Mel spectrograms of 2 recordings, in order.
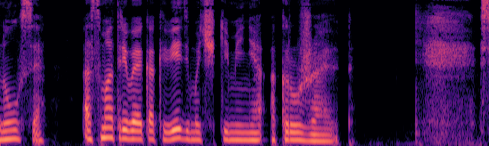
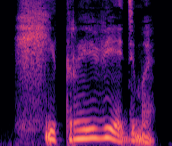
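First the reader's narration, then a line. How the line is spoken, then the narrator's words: Whisper. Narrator (Russian): прошептал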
